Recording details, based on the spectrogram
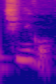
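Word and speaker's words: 秦: 진시황 진나라는 이제 중국으로 발음하면 친이고 이거는 진이니까.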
